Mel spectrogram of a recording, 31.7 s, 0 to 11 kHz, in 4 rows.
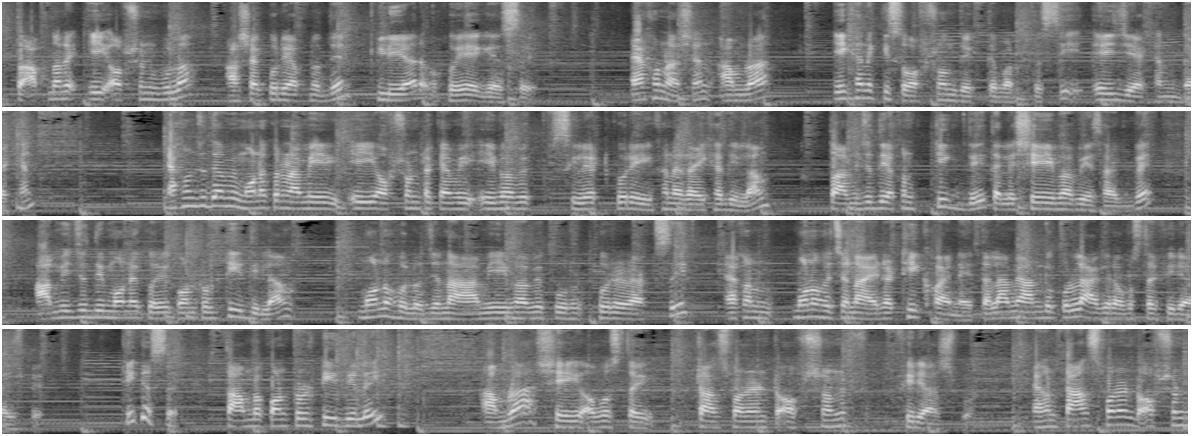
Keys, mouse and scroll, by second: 2.9-10.7 drag, 10.7-14.3 drag, 17.0 ctrl+t, 19.2-22.8 drag, 22.8 click, 26.3 ctrl+t, 27.9-31.6 drag.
